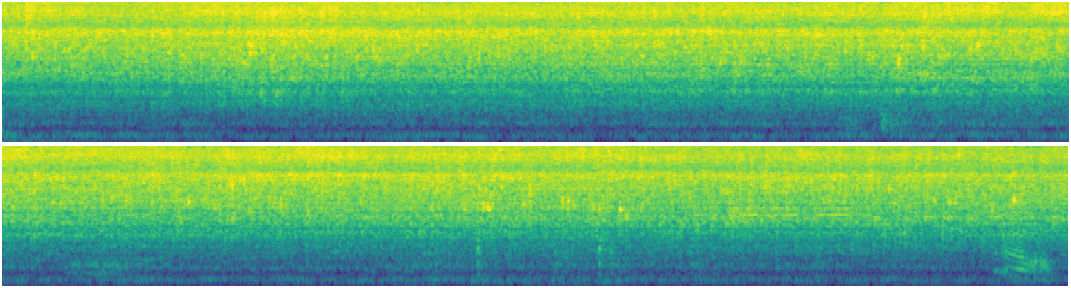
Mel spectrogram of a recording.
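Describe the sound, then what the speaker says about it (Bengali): Pieces of rui fish fry in hot oil in a pan, giving a steady, dense sizzle that holds constant throughout with a few faint clinks and stirring sounds. "এই যে এখন আমি তেলের উপর মাছগুলো ভাজতেছি।"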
